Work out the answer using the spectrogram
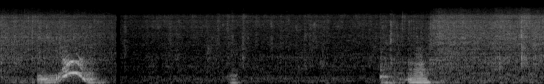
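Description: Burger patties sizzling in hot oil in a nonstick frying pan. The sizzle drops suddenly about a second in and comes back louder a little before the end.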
